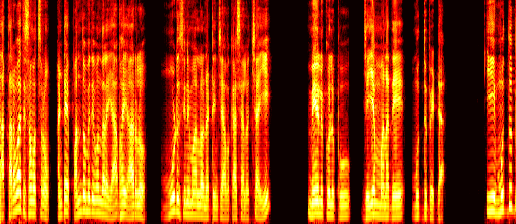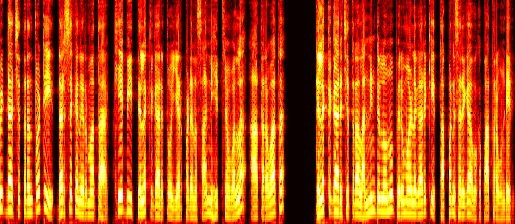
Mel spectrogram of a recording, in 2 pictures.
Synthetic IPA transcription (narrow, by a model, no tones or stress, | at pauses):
aːt̪ɐɾɐʋaːt̪isɐmʋɐt̪sɐɾɐmɐɳʈe̞ːpɐnt̪omːid̪iʋɐnd̪ɐlɐjaːbʱɐjaːɾulo̞̰ː | muːɽusinimaːlːo̞ːnɐʈːiɲt͡ʃe̞ːɐ̰ʋɐkaːʃa̰ːluʋɐt͡ʃːa̰ːji | meːlukolupu | d͡ʒɛjɐmːɐnɐd̪e̞ː | mud̪ːubiɖːɐ̰ | iːmud̪ːubiɖːɐt͡ʃit̪ɾɐnt̪o̞ːʈid̪ɐɾʃɐkɐniɾmaːt̪ɐ̰kʰeːbiːt̪ilɐkːɐɡaːɾit̪o̞ːɛːɾpɐɽinɐsaːnːiɦit̪jɐmʋɐlːɐaːt̪ɐɾuʋaːt̪ɐ | t̪ilɐkːɐɡaːɾit͡ʃit̪ɾaːlɐɐnːiɳʈilo̞ːnuːpe̞ɾumaːɭːuɡaːɾikit̪ɐpːɐnisɐɾiɡaːɔkɐpaːt̪ɾɐ̰uɳɖeːd̪i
